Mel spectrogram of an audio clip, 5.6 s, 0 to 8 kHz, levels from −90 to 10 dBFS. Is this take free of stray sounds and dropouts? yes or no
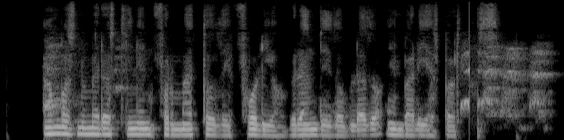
no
